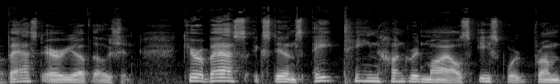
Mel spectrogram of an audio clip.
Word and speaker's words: Kiribati: certain letters for instance the letters t i actually make this s sound so the name of the country in gilberti's is carabas even though it looks like caribbean being in micronesian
